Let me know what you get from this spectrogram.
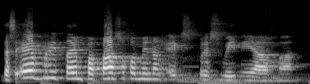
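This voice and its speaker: A man's voice: very high-pitched, sing-song, moderate pace, faint music behind. A man with a Filipino accent telling stories casually as a podcast co-host, mixing in English.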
